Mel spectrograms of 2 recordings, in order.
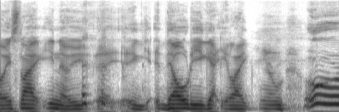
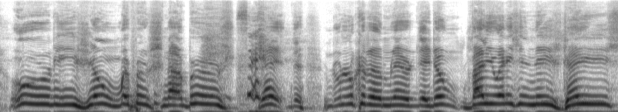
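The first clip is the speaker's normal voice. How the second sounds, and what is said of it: Grumpy old man voice. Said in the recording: “you suddenly change your accent and you have a backbite as well ... my impression of getting older and getting grumpier”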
